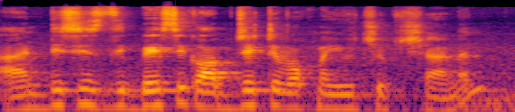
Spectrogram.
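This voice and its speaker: A man speaks with an Indian accent. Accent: Indian English, Telugu. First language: Telugu. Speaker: teacher. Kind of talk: channel introduction monologue. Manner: hesitant with fillers.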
